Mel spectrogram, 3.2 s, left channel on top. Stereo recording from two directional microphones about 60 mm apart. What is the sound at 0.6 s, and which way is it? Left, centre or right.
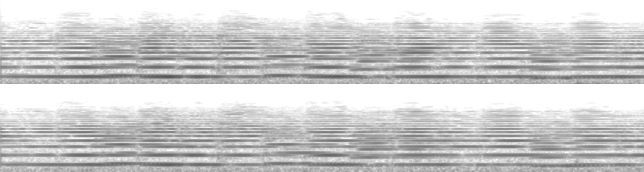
Music, right.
